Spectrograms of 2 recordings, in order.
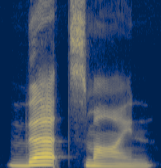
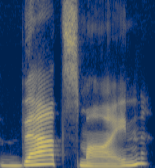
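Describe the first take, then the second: First: That's has a narrower vowel, as in bet. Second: That's has a wide open vowel, as in cat. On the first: "Like T H E T S" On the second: "instead of that's mine ... instead of T H A T S"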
